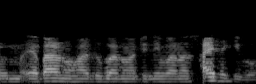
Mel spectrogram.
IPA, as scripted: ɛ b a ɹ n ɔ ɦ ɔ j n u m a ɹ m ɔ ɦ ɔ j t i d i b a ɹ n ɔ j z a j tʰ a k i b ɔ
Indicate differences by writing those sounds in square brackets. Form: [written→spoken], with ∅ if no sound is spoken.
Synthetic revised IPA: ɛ b a ɹ n ɔ ɦ ɔ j [n→d] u [m→b] a ɹ [m→n] ɔ ɦ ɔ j t i [d→n] i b a ɹ n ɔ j [z→s] a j tʰ a k i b ɔ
